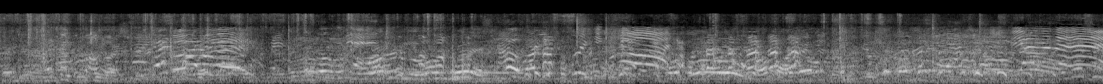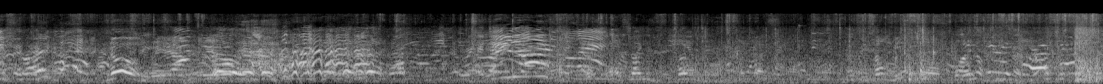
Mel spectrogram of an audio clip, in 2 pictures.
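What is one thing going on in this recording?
Wooden weapons knock and clatter against shields.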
